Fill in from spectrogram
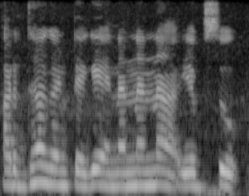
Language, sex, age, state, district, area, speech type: Kannada, female, 30-45, Karnataka, Tumkur, rural, read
